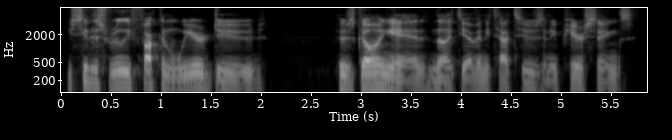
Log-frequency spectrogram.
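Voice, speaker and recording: A man's voice: on the low side, moderate pace, no room sound, studio quality. A man in a casual film discussion, opinionated and emphatic, swearing freely as he makes his points. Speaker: film podcast panelist.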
